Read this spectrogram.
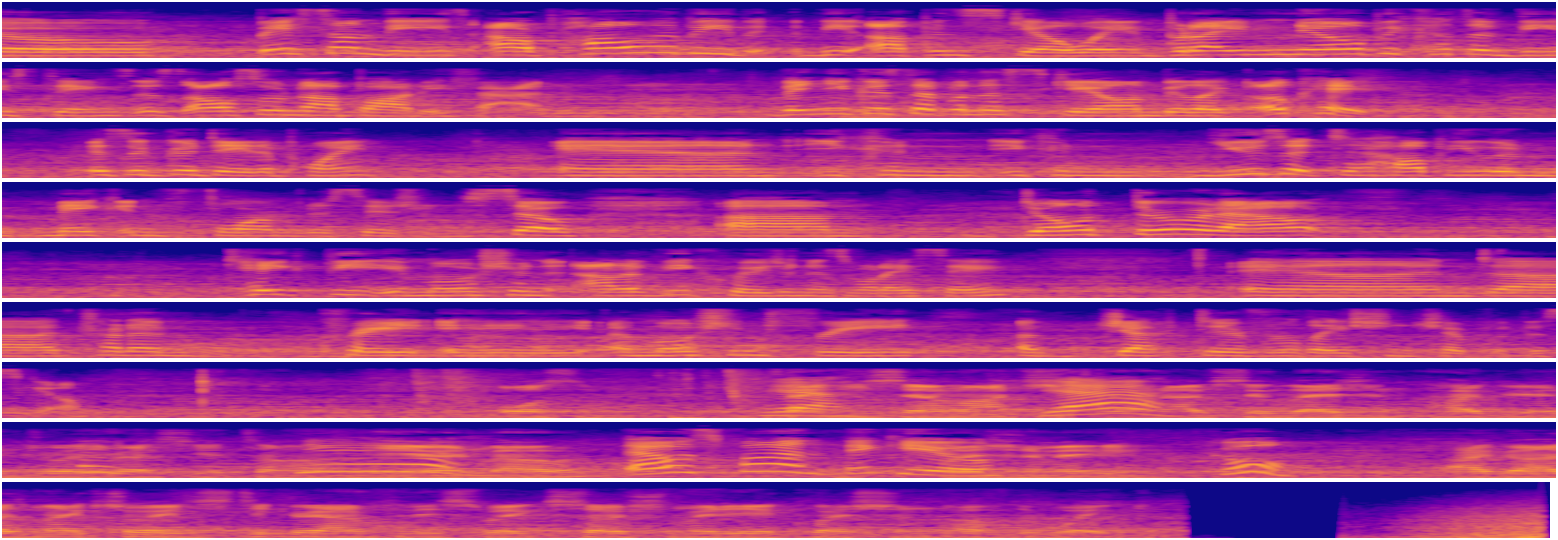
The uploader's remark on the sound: During the Ultimate Evidence Based Conference run by JPS Health and Fitness we were able to sit down and have a 10 minute chat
